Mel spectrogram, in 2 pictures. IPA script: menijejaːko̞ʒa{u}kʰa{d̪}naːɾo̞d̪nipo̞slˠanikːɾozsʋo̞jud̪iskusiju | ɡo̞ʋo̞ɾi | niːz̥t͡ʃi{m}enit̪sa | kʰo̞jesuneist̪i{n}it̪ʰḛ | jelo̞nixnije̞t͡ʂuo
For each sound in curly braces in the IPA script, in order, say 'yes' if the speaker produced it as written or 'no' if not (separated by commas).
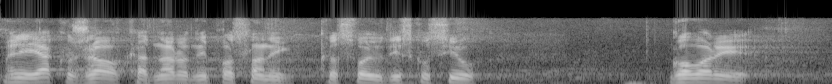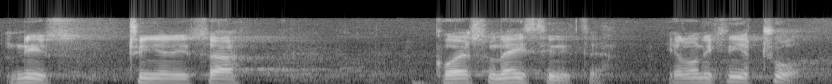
no, yes, no, yes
